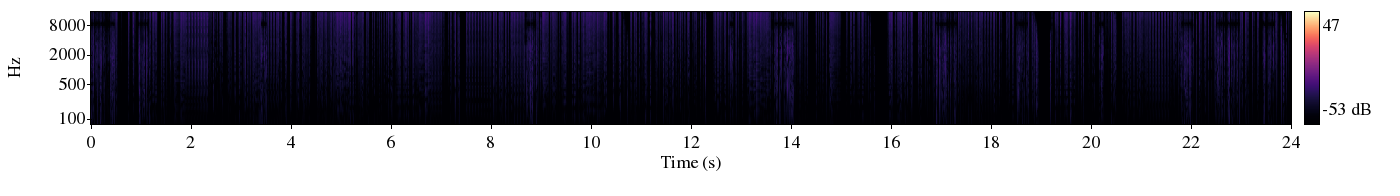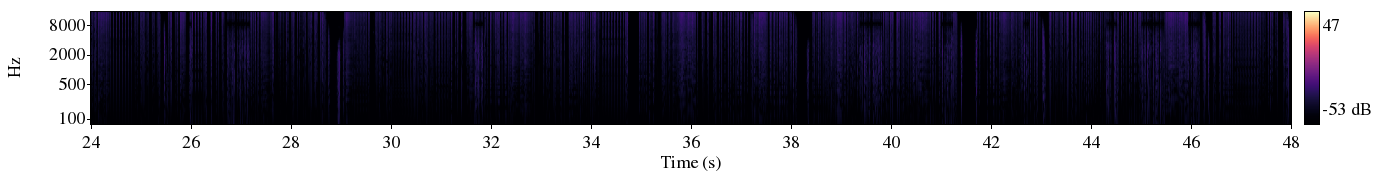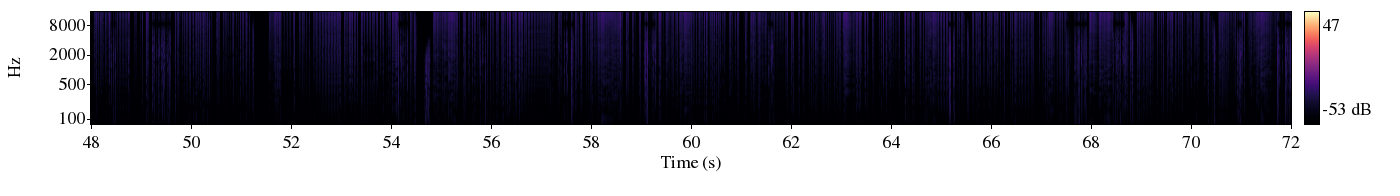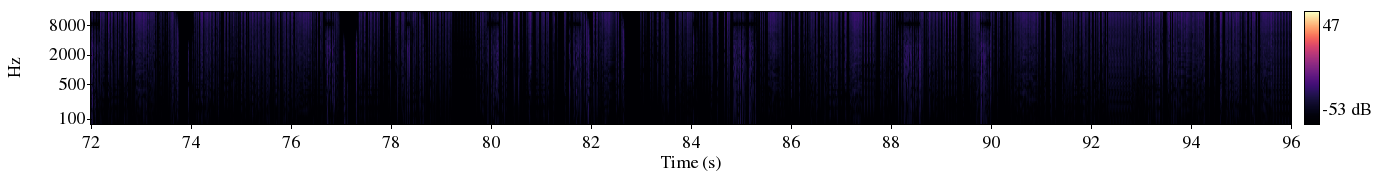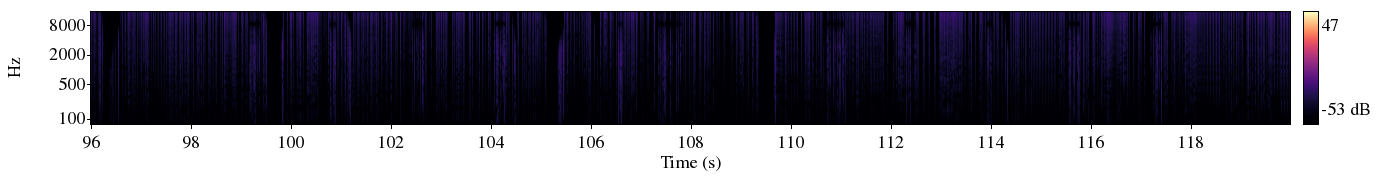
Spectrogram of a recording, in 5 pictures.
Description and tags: Ambient noise created with the Melda Noise Genertor VST plugin, the Melda Auto Pitch VST plugin and the Illformed Glitch VST Plugin. Loopable and suitable for background treatments.
Ambient, Glitch, Illformed, Melda, Noise, VST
